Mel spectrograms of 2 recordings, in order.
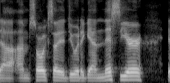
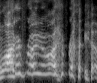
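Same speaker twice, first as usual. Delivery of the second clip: very high, elated, excited screaming. Retelling screaming in a hotel room over a card pull: imitating own screaming. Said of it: "I'm screaming in this hotel room".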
